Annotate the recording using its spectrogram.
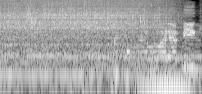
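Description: Kitchen mixer tap running, water pouring into a stainless steel sink in a steady hiss. A low rumble comes in near the end.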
